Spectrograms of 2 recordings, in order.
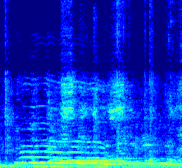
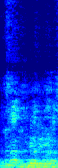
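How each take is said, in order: First: High, very slow held squeal; drawn-out joke. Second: Short, low-key laughing aside; laughing retraction. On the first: Pretend. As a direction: stretch it out on a high held note. Singsong joke retraction before usual repeat. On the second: Real, not acted. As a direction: say it briefly through a chuckle.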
